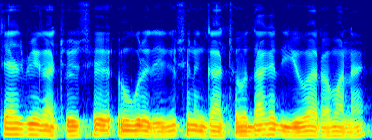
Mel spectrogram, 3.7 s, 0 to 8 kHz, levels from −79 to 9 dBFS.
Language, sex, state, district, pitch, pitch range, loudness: Chakma, male, Tripura, West Tripura, 100 Hz, 95-110 Hz, -13 LUFS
